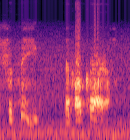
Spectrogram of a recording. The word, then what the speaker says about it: Shithead: S-H-I-T-H-E-A-D. Shithead. But it's pronounced Shafid.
